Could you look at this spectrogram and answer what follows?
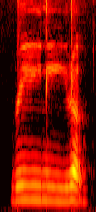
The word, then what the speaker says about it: Renita: So my name is Renita. You don't need the last name because people don't need to be finding me. You know what I'm saying? So say it with me. Renita. Three syllables.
